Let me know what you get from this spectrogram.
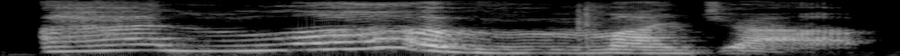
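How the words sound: It is said with lively enthusiasm.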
